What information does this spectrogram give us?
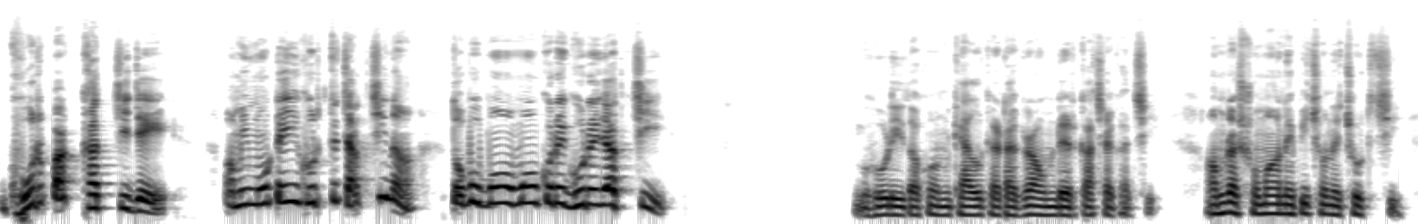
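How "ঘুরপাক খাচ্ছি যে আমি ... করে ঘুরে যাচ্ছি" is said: high, frightened whine; whining. Acted. Tenida spinning in the air complains, whining. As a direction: whimper while spinning. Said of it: "খেয়েই আবার কাউঁ কাউঁ করে বললে".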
